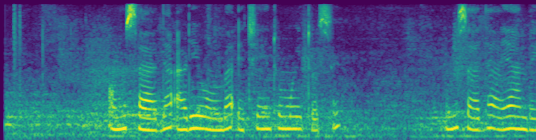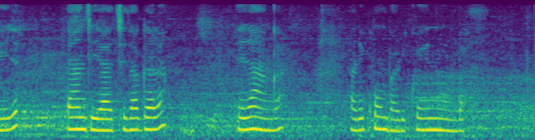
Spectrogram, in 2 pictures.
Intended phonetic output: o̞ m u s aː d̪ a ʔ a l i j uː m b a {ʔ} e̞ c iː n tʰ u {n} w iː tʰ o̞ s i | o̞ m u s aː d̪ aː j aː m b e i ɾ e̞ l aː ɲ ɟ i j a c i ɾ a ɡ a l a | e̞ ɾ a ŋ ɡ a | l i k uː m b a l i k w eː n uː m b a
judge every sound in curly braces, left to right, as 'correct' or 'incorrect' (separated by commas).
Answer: correct, incorrect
